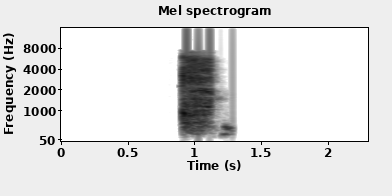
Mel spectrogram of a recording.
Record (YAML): cough_length: 2.3 s
cough_amplitude: 28095
cough_signal_mean_std_ratio: 0.27
survey_phase: beta (2021-08-13 to 2022-03-07)
age: 18-44
gender: Female
wearing_mask: 'No'
symptom_shortness_of_breath: true
symptom_abdominal_pain: true
symptom_diarrhoea: true
symptom_fatigue: true
symptom_headache: true
symptom_other: true
symptom_onset: 5 days
smoker_status: Ex-smoker
respiratory_condition_asthma: true
respiratory_condition_other: false
recruitment_source: REACT
submission_delay: 1 day
covid_test_result: Negative
covid_test_method: RT-qPCR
